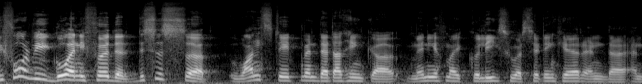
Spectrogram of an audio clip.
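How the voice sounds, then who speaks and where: A man with an Indian accent speaks at a moderate pace, his pitch fairly high with ordinary variation. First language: Hindi. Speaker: IT manager. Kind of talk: conference presentation. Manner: hesitant, many fillers.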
